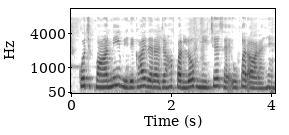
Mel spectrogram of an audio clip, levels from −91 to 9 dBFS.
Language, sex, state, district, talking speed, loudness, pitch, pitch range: Hindi, female, Uttar Pradesh, Hamirpur, 235 wpm, -22 LUFS, 250 Hz, 235-275 Hz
